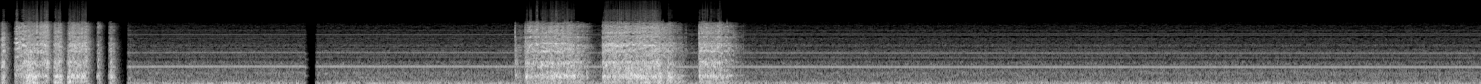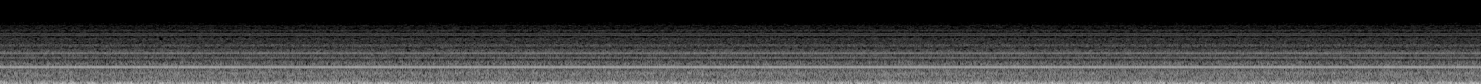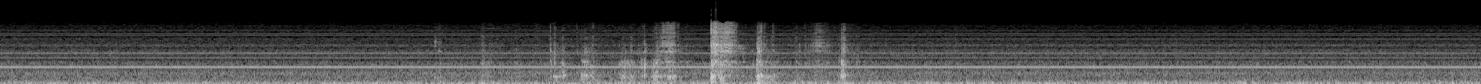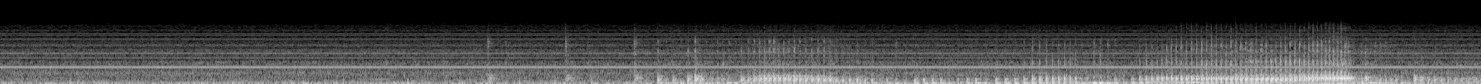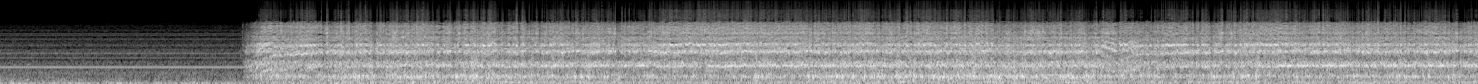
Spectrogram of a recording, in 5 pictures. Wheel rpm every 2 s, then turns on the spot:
160, 0, 30, 90, 0, 0, 0, 0, 0, 0, 0, 0, 0, 0, 0, 0, 0, 0, 0, 0, 0, 0, 0, 0, 0, 0, 0, 0, 0, 0, 30, 220, 230, 230, 220, 210, 230.
none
